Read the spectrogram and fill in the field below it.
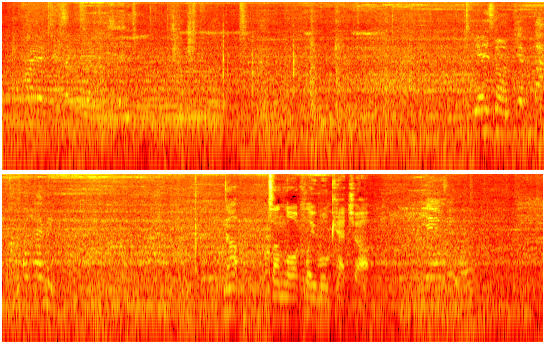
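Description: Another train rushes past close by.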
